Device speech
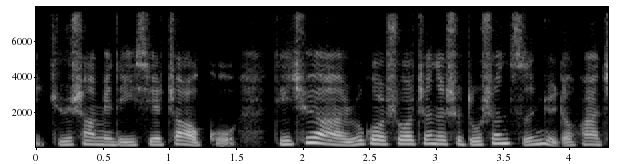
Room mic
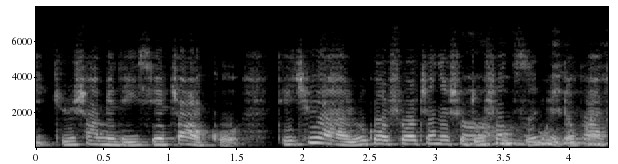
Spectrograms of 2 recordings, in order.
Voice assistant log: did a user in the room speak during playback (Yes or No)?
Yes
